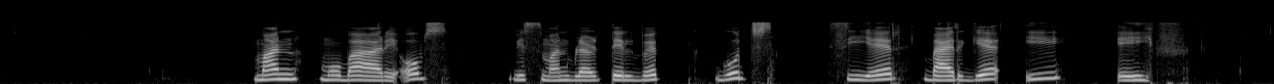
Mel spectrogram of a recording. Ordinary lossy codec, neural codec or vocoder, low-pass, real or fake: none; none; 7.2 kHz; real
